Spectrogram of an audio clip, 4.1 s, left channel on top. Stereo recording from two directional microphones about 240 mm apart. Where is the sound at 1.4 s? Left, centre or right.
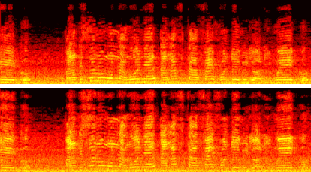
Left.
